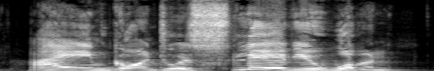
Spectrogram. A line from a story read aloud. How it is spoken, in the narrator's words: yelled the wizard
